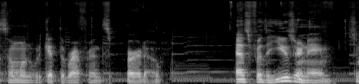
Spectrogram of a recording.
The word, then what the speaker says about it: Berto: actually made it a little bird because everyone pronounces my name ber Toe with a hard T it's actually pronounced Berto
